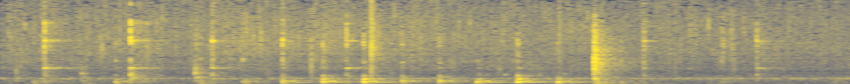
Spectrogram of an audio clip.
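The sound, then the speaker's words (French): A spoon scrapes and stirs onion in hot oil in a wok, making repeated clattering strokes in a loose steady rhythm over a constant bright hiss of frying. No one speaks. “Donc, tu ajoutes l'oignon.”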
